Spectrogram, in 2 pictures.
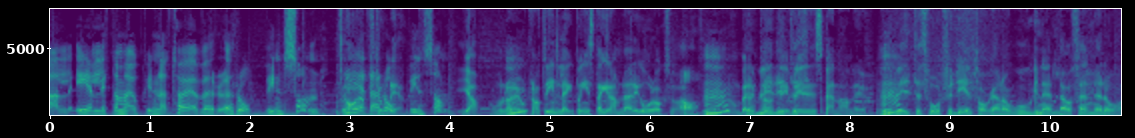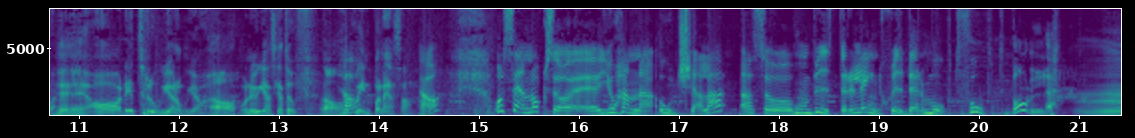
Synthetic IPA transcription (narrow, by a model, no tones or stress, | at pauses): alːeːnlɪt̪d̪ɔmhæːɾɵpʰːɪvnənat̪ʰɑːøːvəɾɾɔbːɪnsɔnːɾeːdfaɾɔɛbɪnsɔnjahʊ̰nhad̪jʊʈːnɔt̪ːɪnlɛɡ̚pɔɪnst̪aɡɾamːd̪æːɾɪɡo̰ːɾʔɔ̰ksɔ̰hʊ̰nbɛɾɛblɪliɛɪspɛnːa̰nd̪ə̰jɵ̰ɛlɪliːt̪əsvoːʈfœɖeːlt̪ʰɑːɡaɳaɔɡoːɡnɛlːaɔsɛnːədɔ̰ːɑːd̪ɛt̪ʰɾuːɾjanṵːɡjɑ̰hʊnɛɡanskat̪ʰɵfːɧɪnpɔnɛ̰ːsa̰nɑː | ʔɔsɛnːɔksɔjʊɦanːaʔʊd̪ʂalaʔalt̪sɔɦʊnbyːt̪əɾlɛŋnɧiːd̪əɾmʊːt̪fuːt̪bɔl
